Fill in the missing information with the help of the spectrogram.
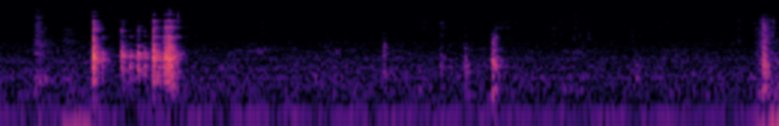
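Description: Wooden spatula stirring a thick milk-cake paste in a small non-stick pan. A quick cluster of knocks and scrapes against the pan comes in the first second, then a few fainter taps, and one more knock near the end.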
